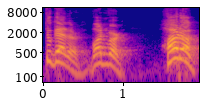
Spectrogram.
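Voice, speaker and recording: A man's voice: very high voice, very animated, moderate pace, a bit bright, full character voice. A man playing an exuberant, demanding teacher with an Indian accent in a comedic mock lesson. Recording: echoey room.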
